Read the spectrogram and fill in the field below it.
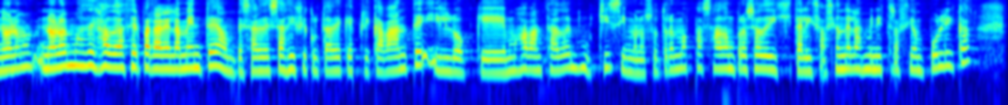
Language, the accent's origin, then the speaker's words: Spanish; Andalusia, Spain; Pero como andaluza que llevo aquí viviendo toda mi vida, sé por qué se ha producido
